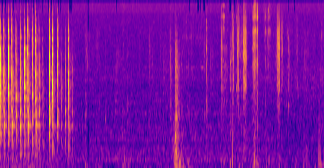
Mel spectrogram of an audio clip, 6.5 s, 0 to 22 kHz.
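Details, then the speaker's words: Honda Civic Ferio ES1, old steering rack before replacement with a used rack: fast rattle of sharp clunks while turning the wheel, then scattered single knocks from the rack gear housing; worn steering rack knock. "на старой реки у нас получается вот в этом же месте в редукторе стук сейчас покажу что если у кого такой же достаточно неприятно"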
